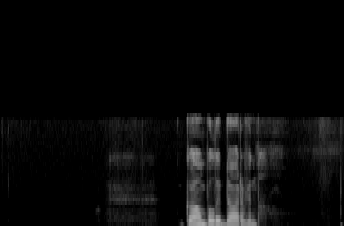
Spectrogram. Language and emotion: Russian, neutral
